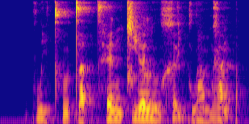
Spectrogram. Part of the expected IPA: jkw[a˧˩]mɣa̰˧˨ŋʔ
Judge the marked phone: incorrect: a̤˨˩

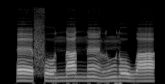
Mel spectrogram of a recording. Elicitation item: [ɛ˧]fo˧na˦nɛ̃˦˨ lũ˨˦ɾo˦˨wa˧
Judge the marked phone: correct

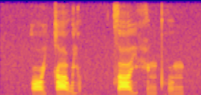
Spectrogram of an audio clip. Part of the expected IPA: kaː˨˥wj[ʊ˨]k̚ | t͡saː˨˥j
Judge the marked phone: correct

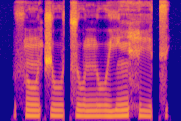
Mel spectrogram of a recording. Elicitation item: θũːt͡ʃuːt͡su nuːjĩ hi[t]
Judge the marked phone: incorrect: t͡s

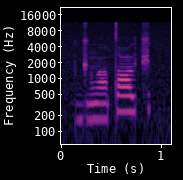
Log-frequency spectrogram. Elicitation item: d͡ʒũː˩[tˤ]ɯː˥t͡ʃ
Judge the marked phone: correct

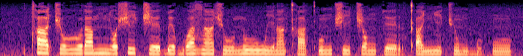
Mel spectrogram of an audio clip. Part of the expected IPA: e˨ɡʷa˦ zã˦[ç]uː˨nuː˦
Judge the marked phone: incorrect: ʃ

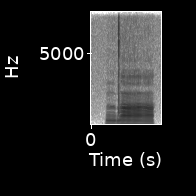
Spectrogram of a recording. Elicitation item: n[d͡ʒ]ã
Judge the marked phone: incorrect: d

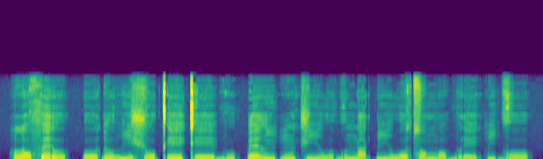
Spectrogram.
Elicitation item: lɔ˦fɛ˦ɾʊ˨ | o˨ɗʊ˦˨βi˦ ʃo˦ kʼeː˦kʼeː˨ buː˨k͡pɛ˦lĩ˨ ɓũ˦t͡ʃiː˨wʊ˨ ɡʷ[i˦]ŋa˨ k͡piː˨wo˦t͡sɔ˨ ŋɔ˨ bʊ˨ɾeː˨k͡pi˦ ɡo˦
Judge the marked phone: incorrect: ɪ˦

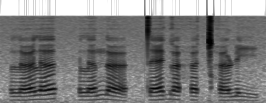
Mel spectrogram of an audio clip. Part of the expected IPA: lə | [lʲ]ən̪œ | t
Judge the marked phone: incorrect: l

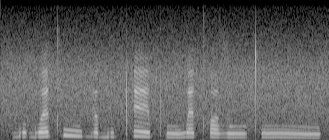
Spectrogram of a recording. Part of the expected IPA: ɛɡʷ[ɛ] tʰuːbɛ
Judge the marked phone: correct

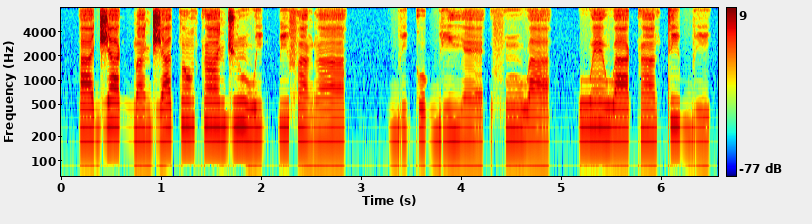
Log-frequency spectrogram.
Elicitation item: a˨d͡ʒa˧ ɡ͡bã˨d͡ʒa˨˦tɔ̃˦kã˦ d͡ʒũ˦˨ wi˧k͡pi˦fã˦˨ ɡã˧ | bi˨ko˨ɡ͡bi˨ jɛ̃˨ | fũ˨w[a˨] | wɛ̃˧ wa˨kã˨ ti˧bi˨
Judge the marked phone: correct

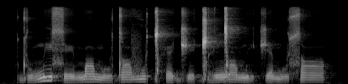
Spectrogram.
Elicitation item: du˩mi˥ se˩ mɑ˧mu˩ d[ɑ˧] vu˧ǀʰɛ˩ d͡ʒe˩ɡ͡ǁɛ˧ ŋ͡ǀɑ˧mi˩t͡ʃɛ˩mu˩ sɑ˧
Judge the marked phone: correct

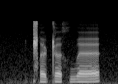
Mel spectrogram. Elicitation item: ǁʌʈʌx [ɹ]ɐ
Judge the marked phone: incorrect: w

